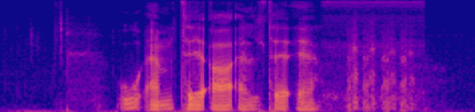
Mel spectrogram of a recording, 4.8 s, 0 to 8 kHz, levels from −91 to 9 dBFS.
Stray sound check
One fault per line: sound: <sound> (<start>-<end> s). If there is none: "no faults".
sound: laugh (3.4-4.1 s)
